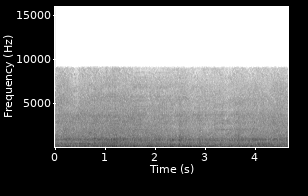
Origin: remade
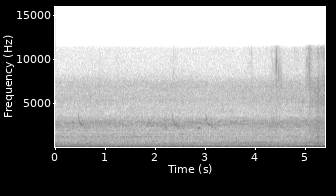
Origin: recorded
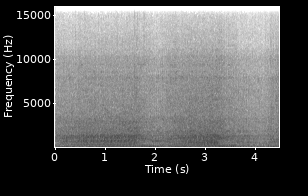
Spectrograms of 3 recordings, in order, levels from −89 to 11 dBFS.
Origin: recorded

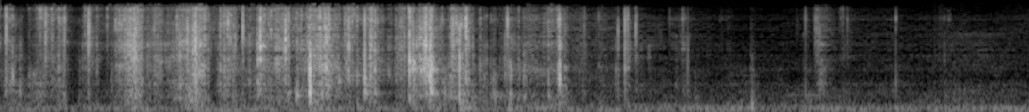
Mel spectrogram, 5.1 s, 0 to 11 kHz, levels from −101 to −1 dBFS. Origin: remade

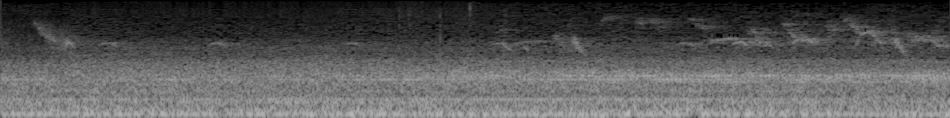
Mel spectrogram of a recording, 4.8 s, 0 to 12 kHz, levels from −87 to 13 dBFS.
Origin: recorded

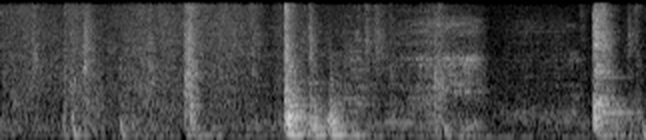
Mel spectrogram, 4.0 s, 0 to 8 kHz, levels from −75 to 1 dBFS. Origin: recorded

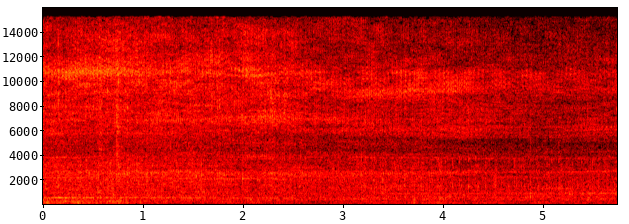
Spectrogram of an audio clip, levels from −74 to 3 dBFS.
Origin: recorded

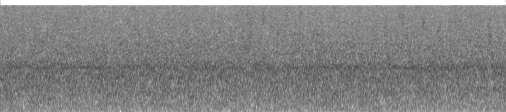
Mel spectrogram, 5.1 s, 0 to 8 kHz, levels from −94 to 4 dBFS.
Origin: recorded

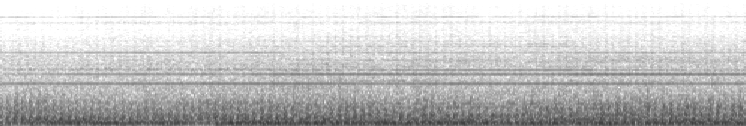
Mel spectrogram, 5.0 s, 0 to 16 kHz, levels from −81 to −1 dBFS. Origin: recorded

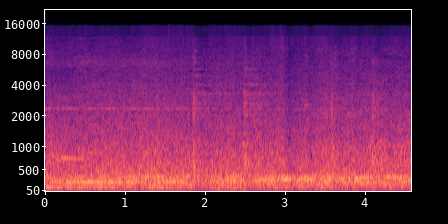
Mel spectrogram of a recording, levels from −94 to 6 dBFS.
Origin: recorded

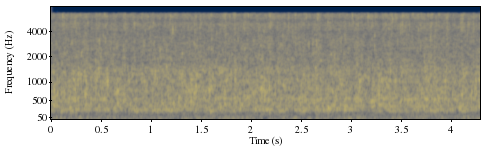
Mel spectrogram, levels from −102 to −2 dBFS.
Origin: recorded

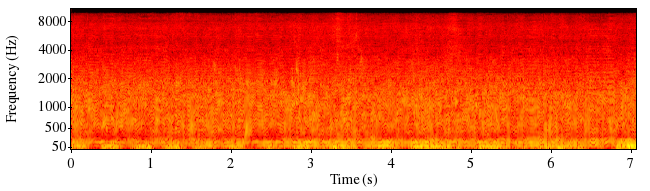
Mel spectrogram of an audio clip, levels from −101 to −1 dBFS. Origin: remade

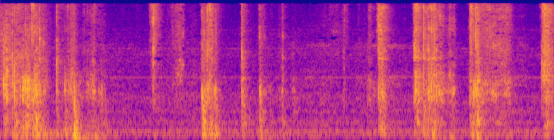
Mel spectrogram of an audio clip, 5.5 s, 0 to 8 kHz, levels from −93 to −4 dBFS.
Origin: recorded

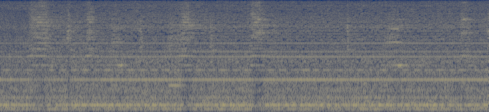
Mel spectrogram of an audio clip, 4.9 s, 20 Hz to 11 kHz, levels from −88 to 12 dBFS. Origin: recorded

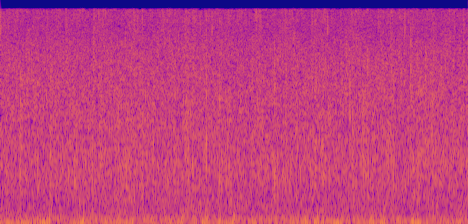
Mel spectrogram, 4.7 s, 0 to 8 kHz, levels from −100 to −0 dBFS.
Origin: recorded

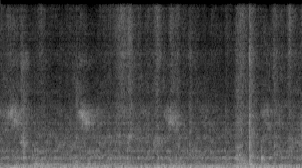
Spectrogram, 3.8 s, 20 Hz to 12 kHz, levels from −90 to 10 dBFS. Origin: remade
